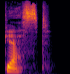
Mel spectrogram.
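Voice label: "guessed", American English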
